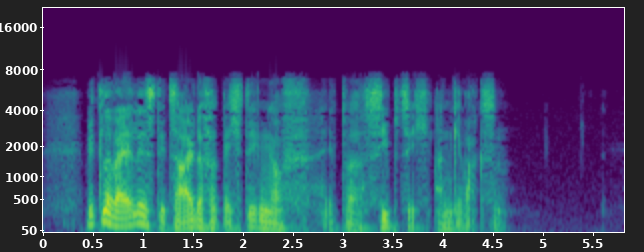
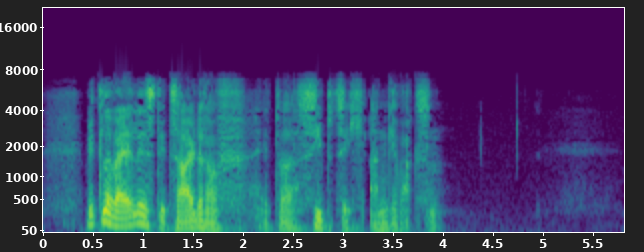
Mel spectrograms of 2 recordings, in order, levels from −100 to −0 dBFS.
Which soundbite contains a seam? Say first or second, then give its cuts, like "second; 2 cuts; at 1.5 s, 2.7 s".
second; 1 cut; at 1.6 s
